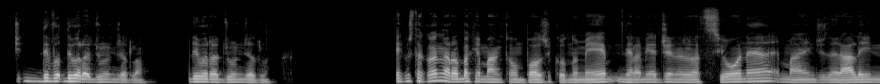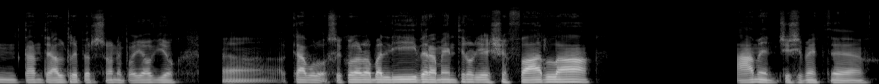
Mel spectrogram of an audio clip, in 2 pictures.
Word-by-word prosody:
C - - -10
devo 150 0 +2
devo 145 0 +5
raggiungerlo, 115 -4 -1 0.3
devo 130 0 +2
raggiungerlo. 110 -3 -2 1.2
E - - 0
questa 145 +2 -3
qua 150 +4 +2
è - - +4
una 170 -1 +2
roba 130 -1 +3
che 135 - -4
manca 120 -2 -2
un 110 -1 -3
po' 115 +1 +3
secondo 110 0 -4
me 110 +3 +2
nella 115 -1 -3
mia 120 +1 -3
generazione, 120 +5 -1
ma 110 -2 -3
in 110 - -4
generale 110 +1 +1
in 110 -2 -4
tante 105 0 -3
altre 105 +2 0
persone. 100 +1 -5
Poi 95 +3 -4
ovvio, 105 -1 -2 0.5
uhm, 65 -3 -9
cavolo, 105 -2 0
se 100 - -7
quella 110 +2 +3
roba 110 0 +4
lì 115 +2 +3
veramente 110 -1 +2
non 115 - +1
riesci 110 -1 -1
a 110 - -2
farla 115 +2 +5 1.5
amen, 100 0 +2
ci - - -5
si 100 +1 -6
mette 95 -3 -1
110 Hz, 155 wpm, -23 LUFS, 105-120 Hz, 1.5 s, devo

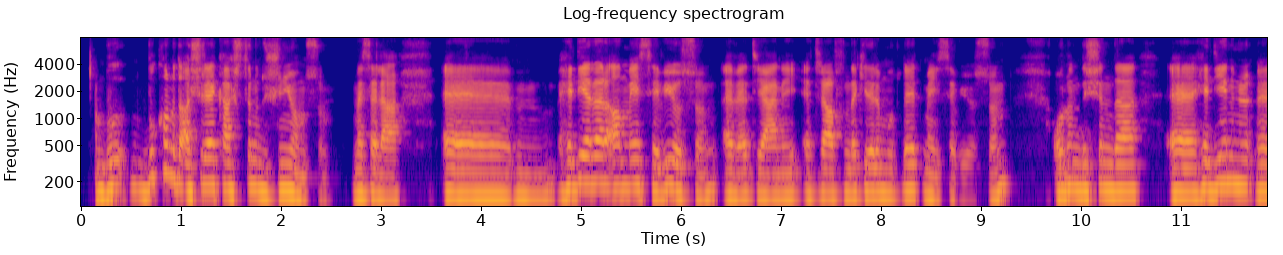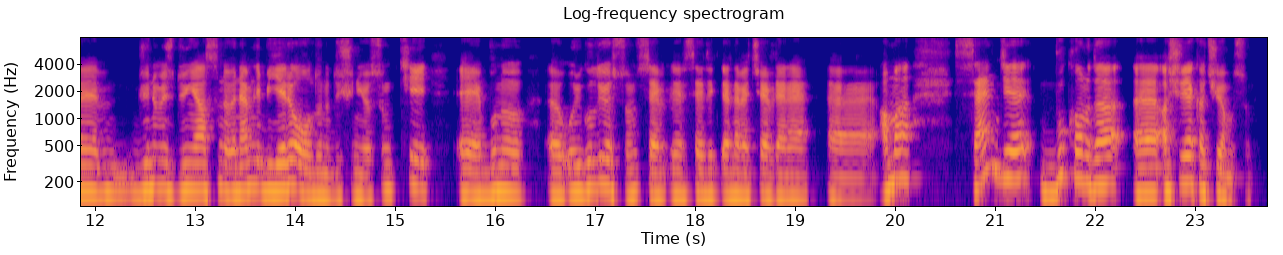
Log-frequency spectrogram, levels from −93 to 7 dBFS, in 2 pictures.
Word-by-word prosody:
bu 150 +4 -1
bu 165 +5 -4
konuda 225 -8 0
aşırıya 175 +4 +4
kaçtığını 165 0 0
düşünüyor 150 0 +1
musun? 110 -2 -9 0.2
Mesela, 130 -3 +2 0.4
emm, 130 -2 +2
hediyeler 190 +5 +4
almayı 170 0 +2
seviyorsun 145 -4 -2
evet, 130 0 0
yani, 125 0 +1
etrafındakileri 135 +2 0
mutlu 135 +2 -3
etmeyi 130 -8 -1
seviyorsun. 110 - -8 0.4
Onun 155 +3 0
dışında, 155 0 +2 0.3
eee, 140 0 +5
hediyenin 180 +3 +2
ün 175 -2 -1
emm, 150 -2 +1 0.3
günümüz 160 -1 -2
dünyasının 155 0 0
önemli 155 +2 0
bir 155 - +1
yeri 160 +3 +5
olduğunu 130 -6 0
düşünüyorsun 120 +4 -5
ki, 160 0 -2 0.3
eee, 135 -2 +2
bunu, 140 0 -1 0.2
ııı, 130 0 +2
uyguluyorsun 150 +1 -2
sev, 130 -3 -1
ııı, 135 -1 -1
sevdiklerine 130 0 -1
ve 125 - +1
çevrene, 120 -2 0 0.2
eee, 110 -2 -4
ama 210 +6 +1 0.4
sence 225 -4 +1
bu 150 +10 -3
konuda, 205 - +1
eee, - - +1
aşırıya 155 +6 +4
kaçıyor 145 -6 -1
musun? 110 - -12
145 Hz, 125 wpm, -21 LUFS, 130-165 Hz, 0.4 s, eee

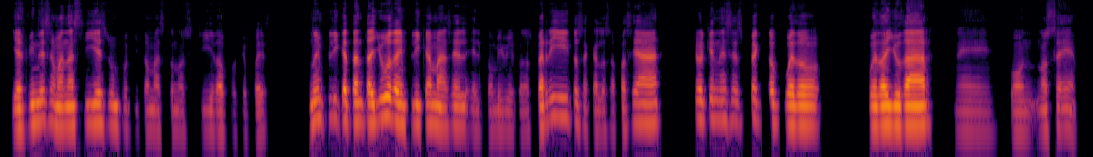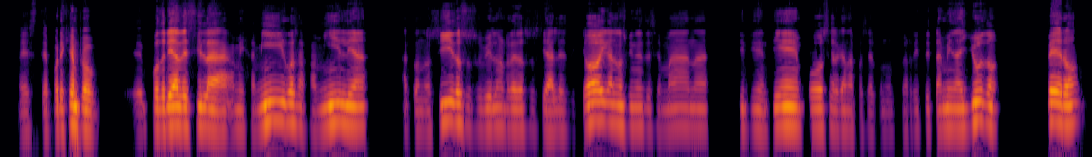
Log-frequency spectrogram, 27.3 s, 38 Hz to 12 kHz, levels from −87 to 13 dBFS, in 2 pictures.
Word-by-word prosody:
y 115 - -6
el 115 - -2
fin 130 +4 -3
de 145 - -2
semana 125 -3 -2
sí 130 +2 -6
es 130 -1 -3
un 125 -1 -6
poquito 115 -2 -22
más 105 -2 -15
conocido, 105 0 -14
porque, 100 0 -30
pues, 95 +2 -14 0.5
no 140 - -2
implica 160 0 -1
tanta 140 -1 +1
ayuda, 155 +2 +4
implica 130 0 -3
más 120 -2 -3
el 120 -1 -6
el 100 0 -20
convivir 105 -1 -19
con 100 - -22
los 100 0 -21
perritos, 155 +3 -5
sacarlos 105 -1 -17
a - - -20
pasear, 135 +4 -3 0.4
creo 150 -1 -3
que 160 - -8
en 150 -1 -10
ese 150 -1 -10
aspecto 140 -1 -7
puedo 125 -2 +1 0.6
puedo 125 0 +1
ayudar, 125 0 +6 0.3
eh, 100 -1 -19 0.2
con, 100 0 -13
no 110 0 -11
sé, 115 0 -12 0.5
este, 100 +1 -17
por 110 +3 -5
ejemplo, 110 -4 +4 0.5
eh, 395 0 -14
podría 115 +2 +7
decirle 120 0 +2
a 105 -1 +2
a 100 - -17
mis 110 -1 -14
amigos, 135 +4 +1
a 120 - -10
familia, 120 +3 +1 0.4
a - - -21
conocidos, 125 +7 -3
o 115 - -19
subirlo 115 +2 -10
en 115 - -15
redes 110 0 -6
sociales, 105 -1 -9
de 100 - -45
que: 125 - -9
"Oigan 140 -1 +4
los 125 -1 -2
fines 120 0 -10
de 110 - -19
semana, 115 +1 -12 0.4
si 115 - -13
tienen 110 -2 -13
tiempo, 115 -1 +1
salgan 110 -2 -13
a 105 - -14
pasear 100 0 -27
con 100 - -32
un 100 0 -30
perrito", 105 +1 -26
y - - -23
también 115 +1 -6
ayudo, 120 +1 0 0.6
pero 135 -1 +6
115 Hz, 175 wpm, -23 LUFS, 105-130 Hz, 0.6 s, podría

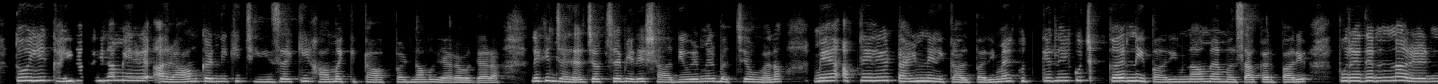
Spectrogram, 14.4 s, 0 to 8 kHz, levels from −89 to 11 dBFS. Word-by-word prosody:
तो 320 +1 +3
ये 335 0 +6
कहीं 275 +2 +3
न - - -3
कहीं 315 -1 -4
ना 355 +1 +2
मेरे 340 -2 0 0.2
आराम 225 +2 -1
करने 260 -1 +2
की 270 +3 -4
चीज़ 230 -2 -5
है 240 - +2
कि 275 - 0
हाँ 225 -1 -3
मैं 240 +1 0
किताब 210 -2 -7
पढ़ना 215 0 -4
वगैरह-वगैरह। 195 -3 -2 0.3
लेकिन 295 +1 +2
ज 225 -6 +1
जब 245 -1 +2
से 260 -1 +6
मेरी 250 0 +1
शादी 210 -4 -2
हुई, 235 +1 +2
मेरे 255 +1 -1
बच्चे 245 0 -1
हुए 215 -4 -2
ना 240 +2 -2 0.3
मैं 305 +3 +4
अपने 320 +1 +1
लिए 330 +1 +4
टाइम 270 0 +3
नहीं 285 -1 +5
निकाल 215 -5 -1
पा 205 - +1
रही। 205 +1 -1
मैं 260 +5 0
खुद 285 -3 -3
के 300 - -1
लिए 315 +1 +1
कुछ 345 -1 0 0.2
कर 300 0 +8
नहीं 305 -2 +4
पा 220 -1 -3
रही 215 +2 -3
हूँ 225 0 -3
ना 235 0 0
मैं 240 -1 0
मज़ा 210 -1 +1
कर 215 -1 0
पा 210 - 0
रही 210 +2 +2
हूँ, - - -9 0.3
पूरे 310 0 +4
दिन 315 -1 +1
ना 345 0 +5
य 265 -1 +3
250 Hz, 240 wpm, -24 LUFS, 215-300 Hz, 0.3 s, कर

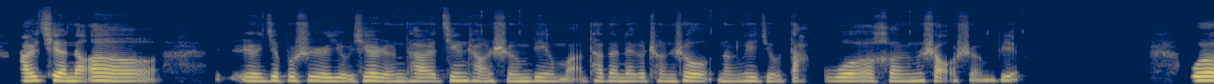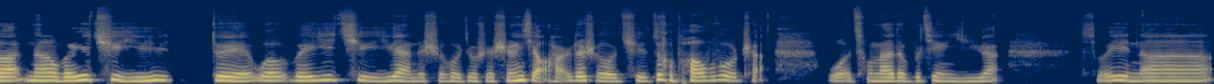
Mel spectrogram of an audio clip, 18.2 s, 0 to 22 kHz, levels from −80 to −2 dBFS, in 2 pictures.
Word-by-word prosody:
而 180 +1 +5
且 190 0 +5
呢， 170 0 +3
呃， 170 -2 +3 0.5
人 170 -3 -1
家 190 +2 +2
不 185 +1 -1
是 180 -3 0
有 160 -1 -2
些 180 -1 +1
人 160 -1 -1
他 165 0 -2
经 180 +3 -1
常 165 -2 -3
生 160 -1 -2
病 165 -1 -2
嘛， - - -8
他 175 - -5
的 175 0 -4
那 165 0 -4
个 165 - -5
承 160 -1 -6
受 165 -1 0
能 160 0 -5
力 175 0 -1
就 165 0 -7
大。 165 +1 -8
我 170 -1 0
很 165 +1 -4
少 - - -3
生 - - -8
病。 195 0 -4 1.3
我 185 -1 +7
呢， 185 -3 +3
唯 175 +2 +5
一 215 - +6
去 220 +1 +1
医 185 +3 +1 0.3
对， 185 -4 +5
我 185 +1 +1
唯 185 0 +2
一 205 +2 +1
去 205 -4 -3
医院 170 0 0
的 165 - -5
时 165 - -7
候， 170 +1 -3
就 170 +1 -4
是 170 - -5
生 180 +4 +3
小 - - +2
孩 - - -4
儿 - - -5
的 190 +1 +3
时 195 - -6
候 160 -2 +1
去 170 +3 -5
做 230 +8 +2
剖 180 -2 +2
腹 200 -2 0
产。 180 - -8 0.5
我 - - -4
从 170 - -8
来 170 0 +2
都 170 - 0
不 165 - -8
进 160 0 -3
医院， 150 +3 -6 0.6
所 - - -7
以 200 0 +3
呢， 175 0 -2
175 Hz, 240 characters per minute, -22 LUFS, 165-185 Hz, 1.3 s, 我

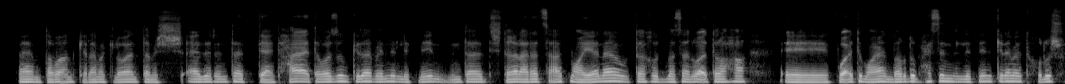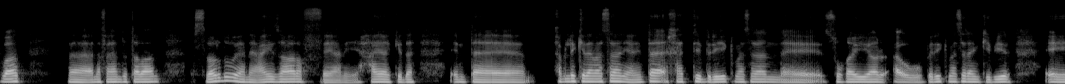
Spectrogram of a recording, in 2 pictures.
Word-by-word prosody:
فاهم 120 -2 0
طبعًا 115 +1 -1
كلامك، 115 +1 -3
اللي 110 - -3
هو 115 +1 +2
أنت 115 +1 -3
مش 110 -1 -4
قادر، 125 0 0
أنت 120 +2 -2
ت 120 -1 -4
يعني 105 -1 +1
تحقَّق 130 +4 0
توازُن 125 +2 0
كده 135 +2 +2
بين 130 +1 0
الإتنين، 120 -1 -2
أنت 120 +2 -1
تشتغل 120 +1 0
عدد 120 +1 +2
ساعات 125 +1 -3
معيَّنة 125 +5 +3
وتاخد 125 -1 -2
مثلًا 125 0 0
وقت 120 0 +2
راحة، 125 +1 0 0.4
آآ 105 -1 +2
في 105 - -1
وقت 125 +2 +2
معيَّن 120 0 +2
برضه، 125 +4 +2
بحيث 130 +4 -5
إن 135 -2 +2
الإتنين 125 +2 -1
كده 140 +1 +1
ما 135 - +3
يدخلوش 130 -1 -2
في 130 - -9
بعض، 130 +1 +3 0.4
فأنا 110 0 +2
فاهم 120 0 +1
ده 120 - -2
طبعًا، 120 +1 +2 0.3
بس - - -9
برضه 155 +5 +3
يعني 115 -4 +1
عايز 115 +4 +1
أعرف 125 -2 +1
يعني، 100 0 -3
حاجة 120 +2 +1
كده. 115 0 -1 0.4
أنت 115 0 -1 0.8
قبل 130 +2 +2
كده 135 -1 +3
مثلًا 130 +2 +3
يعني، 110 -3 +1
أنت 115 - -2
أخدت 125 -1 +1
بريك 125 0 +1
مثلًا 120 -2 -1
صغير 120 -1 +2
أو 110 -2 0
بريك 125 +4 -2
مثلًا 125 -1 +1
كبير، 115 +2 +1 0.3
آآ - - 0
120 Hz, 185 wpm, -24 LUFS, 115-130 Hz, 0.8 s, معيَّنة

